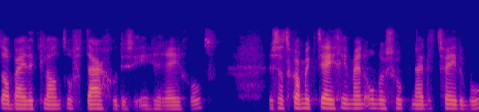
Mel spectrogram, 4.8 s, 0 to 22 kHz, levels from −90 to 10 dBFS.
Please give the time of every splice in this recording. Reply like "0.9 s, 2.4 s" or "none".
none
